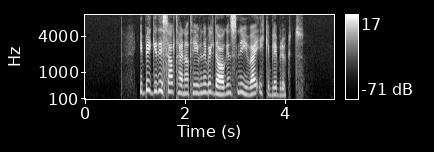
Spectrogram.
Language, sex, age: Norwegian, female, 46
